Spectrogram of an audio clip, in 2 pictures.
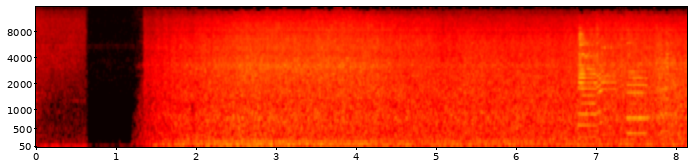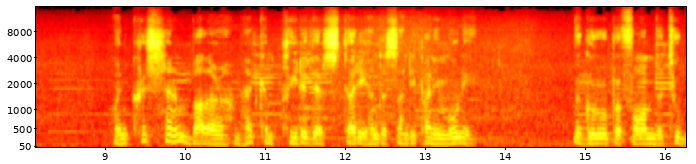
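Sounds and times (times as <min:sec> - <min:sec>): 
saltwater ocean waves breaking on shore: 0:01.3 - 0:16.2
high tonal calls: 0:06.8 - 0:16.2
speech: 0:09.2 - 0:13.8, 0:14.9 - 0:16.2.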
